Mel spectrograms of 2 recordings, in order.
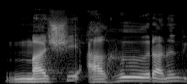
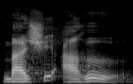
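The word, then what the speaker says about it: מָשִׁיחַ: 히브리어를 찾아보면요, 원래 발음은 마시아흐라는 그러한 발음이에요. 한번 따라할까요? 마시아흐.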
